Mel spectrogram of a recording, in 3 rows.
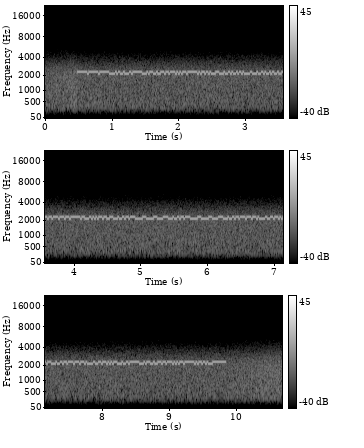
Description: RTTY (45.45 baud, 170 Hz shift), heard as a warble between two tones, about 2200 Hz centre, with radio static. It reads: HL6FZ DE DL1AYW 559 559 1306 1306 HL6FZ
